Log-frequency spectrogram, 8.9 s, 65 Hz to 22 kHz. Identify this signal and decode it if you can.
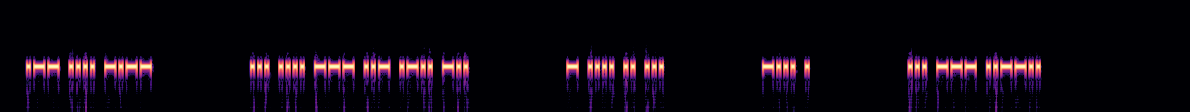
Morse code, heard as a keyed tone, about 47 wpm, 700 Hz. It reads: WHY SHOULD THIS BE SO?
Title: 4x Word-Spacing - Sentences from Top 300 Words - 45wpm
